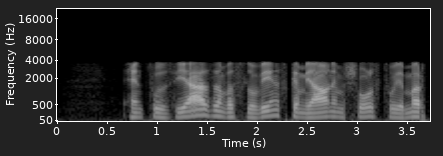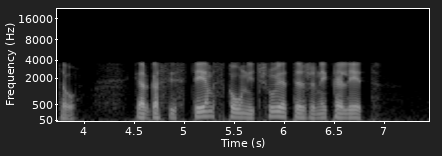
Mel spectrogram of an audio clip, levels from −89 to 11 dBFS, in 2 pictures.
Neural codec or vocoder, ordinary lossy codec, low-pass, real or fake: none; none; 3.6 kHz; real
